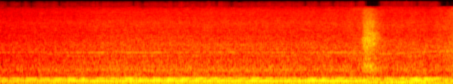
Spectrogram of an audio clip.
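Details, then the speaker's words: Rough-idling car after a new battery, owner suspects a stuck IAC valve that was then reset: loud, deep, raspy drone at idle, far louder than a sealed system; exhaust leak from a rusted hole in the muffler. "what's going on hear that got a rust tole and Muffler right there so need that"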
